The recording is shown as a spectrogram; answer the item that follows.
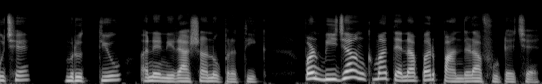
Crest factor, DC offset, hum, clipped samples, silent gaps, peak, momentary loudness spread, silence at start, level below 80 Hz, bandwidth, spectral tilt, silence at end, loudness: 20 dB; under 0.1%; none; under 0.1%; none; -4 dBFS; 12 LU; 0 s; -56 dBFS; 11.5 kHz; -5.5 dB/octave; 0.05 s; -23 LUFS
